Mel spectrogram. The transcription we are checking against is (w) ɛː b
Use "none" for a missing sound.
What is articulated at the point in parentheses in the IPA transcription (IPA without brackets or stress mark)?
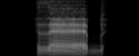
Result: ð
